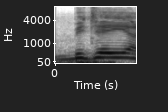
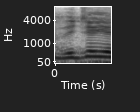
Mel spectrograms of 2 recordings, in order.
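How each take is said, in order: First: The name starts with a b sound. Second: The name starts with a v sound. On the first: This is how people from Bihar say it. "బిజయ్ అంటారు" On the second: This is the standard form. "విజయ్ అని చెప్పరు"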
